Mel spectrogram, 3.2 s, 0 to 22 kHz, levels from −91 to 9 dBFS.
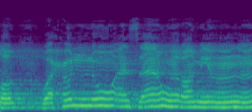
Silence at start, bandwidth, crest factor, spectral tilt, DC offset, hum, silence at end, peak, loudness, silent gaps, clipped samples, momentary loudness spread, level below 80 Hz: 0 s; 9.2 kHz; 12 dB; -8 dB/octave; under 0.1%; none; 0 s; -8 dBFS; -19 LUFS; none; under 0.1%; 6 LU; -68 dBFS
